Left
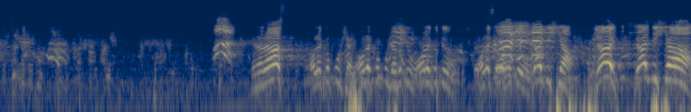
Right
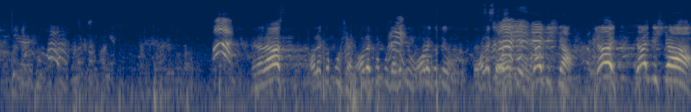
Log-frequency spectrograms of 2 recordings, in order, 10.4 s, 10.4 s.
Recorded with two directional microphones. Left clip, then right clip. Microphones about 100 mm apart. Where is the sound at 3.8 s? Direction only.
50° left (ahead or behind).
